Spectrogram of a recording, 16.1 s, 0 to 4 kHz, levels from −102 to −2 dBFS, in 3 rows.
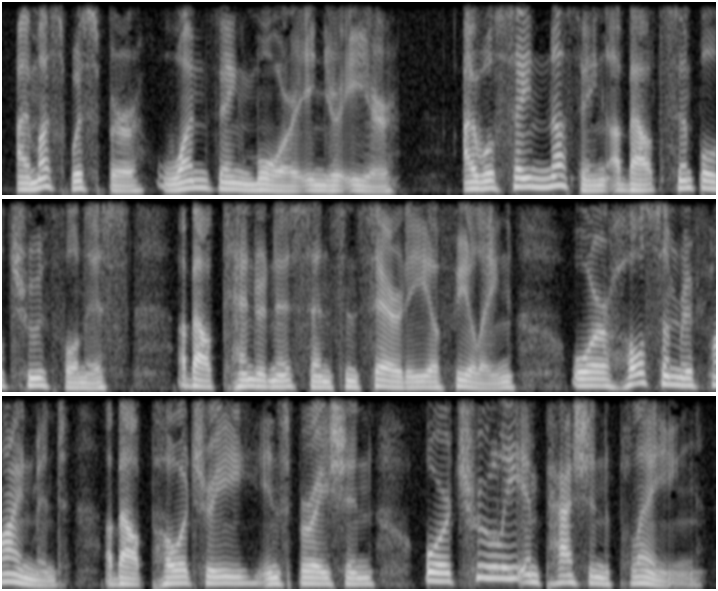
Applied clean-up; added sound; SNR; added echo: none; none; none; none.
